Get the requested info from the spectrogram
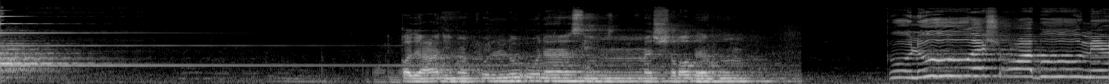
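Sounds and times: small bell ringing: 0.0s - 4.5s.

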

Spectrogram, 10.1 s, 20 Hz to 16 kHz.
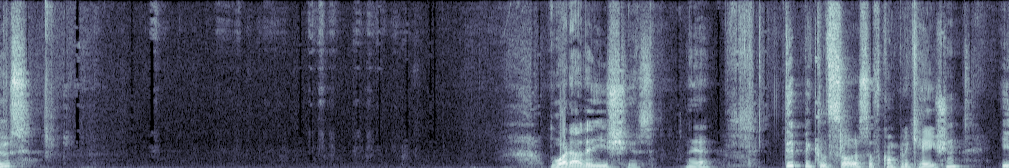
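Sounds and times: low steady hum: 0.0s - 10.0s
pen scratching on paper: 1.5s - 4.2s.

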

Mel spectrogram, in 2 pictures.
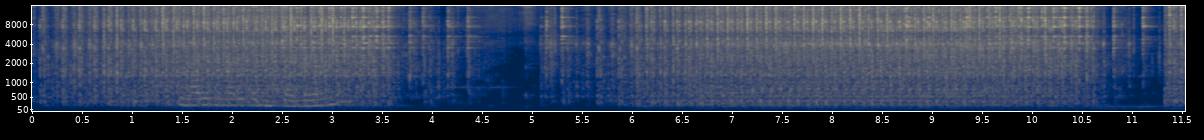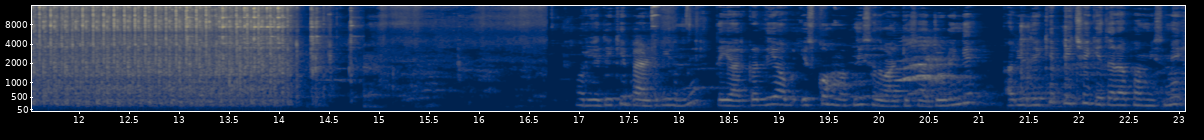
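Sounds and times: sewing machine stitching: 0.0s - 14.8s.

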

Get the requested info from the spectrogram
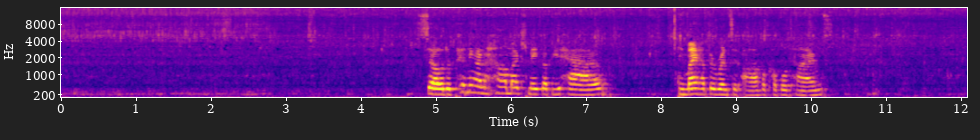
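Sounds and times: water running from faucet into sink: 0.0s - 12.0s.

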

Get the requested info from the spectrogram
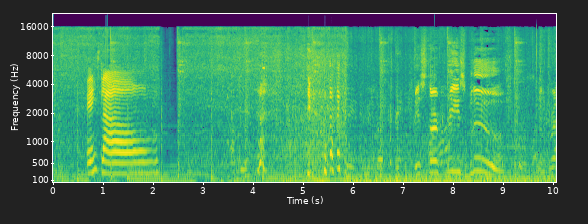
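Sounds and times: steady low rumble: 5.8s - 10.0s.

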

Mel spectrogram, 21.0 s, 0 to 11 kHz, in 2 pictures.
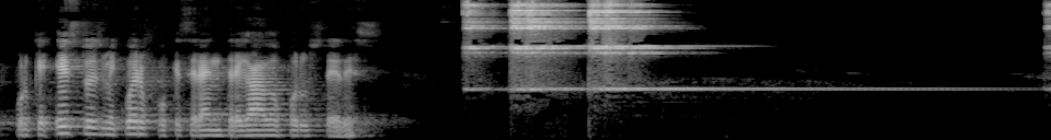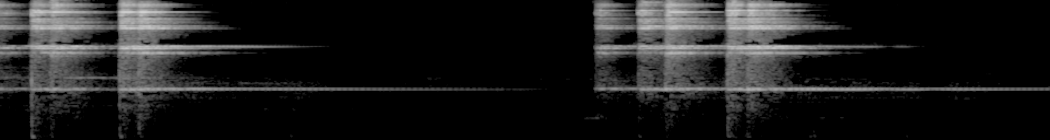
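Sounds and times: altar bells ringing: 4.6s - 14.9s, 16.4s - 21.0s.

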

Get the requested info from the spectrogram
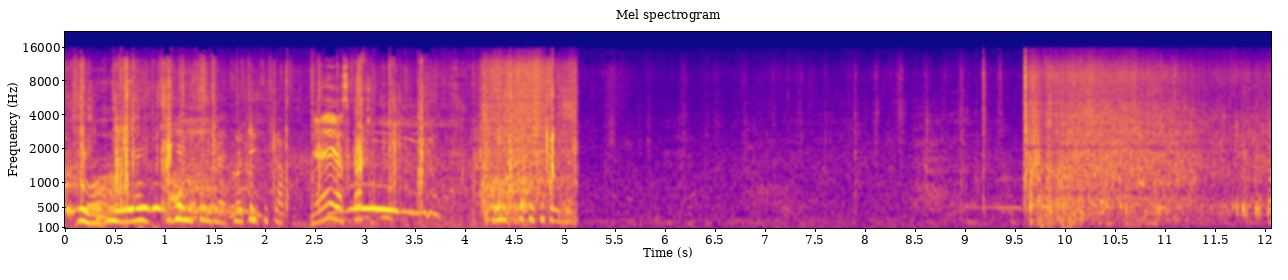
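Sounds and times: water splashing: 4.1s - 5.2s, 9.6s - 12.0s.

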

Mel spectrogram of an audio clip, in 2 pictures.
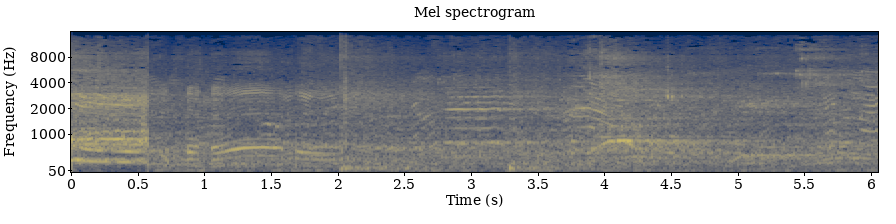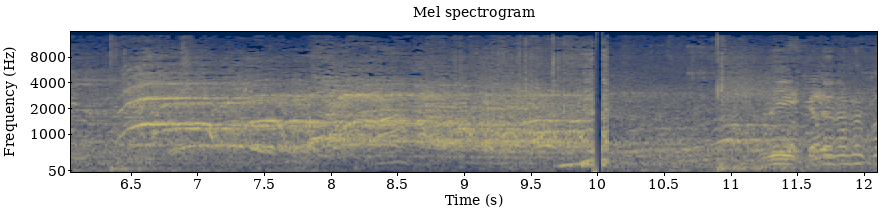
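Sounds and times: chatter of people: 0.0s - 6.5s.

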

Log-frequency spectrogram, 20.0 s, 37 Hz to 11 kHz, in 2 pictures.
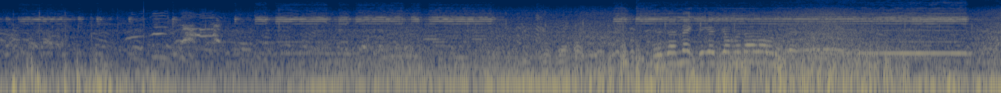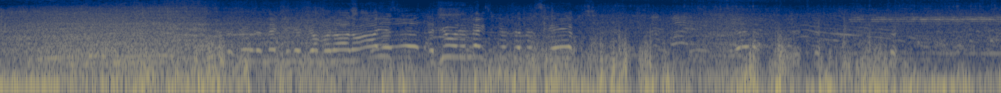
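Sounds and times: crowd shouting and voices: 0.0s - 20.0s
horn toot: 2.5s - 5.1s, 6.1s - 9.8s, 18.4s - 20.0s.

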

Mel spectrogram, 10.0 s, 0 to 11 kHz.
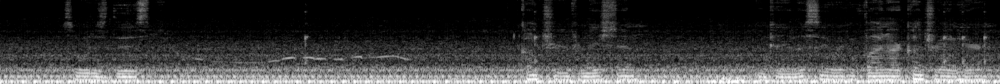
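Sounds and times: truck engine idling: 0.0s - 10.0s
faint wavering tone: 1.6s - 4.7s.

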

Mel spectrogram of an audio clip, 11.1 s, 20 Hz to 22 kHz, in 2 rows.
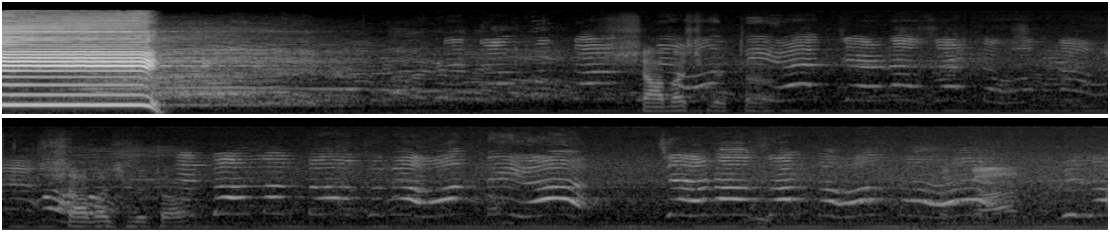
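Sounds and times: child reciting in sing-song: 2.2s - 11.0s.

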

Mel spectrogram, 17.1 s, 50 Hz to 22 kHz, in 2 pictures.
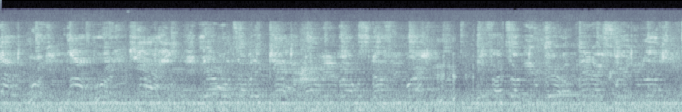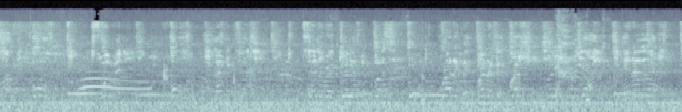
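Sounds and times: heavy bass: 0.0s - 17.0s
person rapping over a beat: 0.0s - 17.0s
repeating hi-hat pattern: 0.0s - 17.0s
short wavering vocal note: 9.4s - 10.8s.

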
